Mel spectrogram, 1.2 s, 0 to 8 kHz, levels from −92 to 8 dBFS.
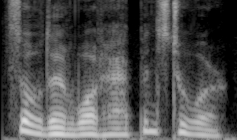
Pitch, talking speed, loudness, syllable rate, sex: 135 Hz, 305 wpm, -16 LUFS, 6.7 syllables/s, male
